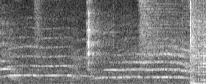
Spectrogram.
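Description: Live rock band starting a song: a few held, bending tones play over a quiet background, then near the end the full band comes in loud with drums and bass.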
